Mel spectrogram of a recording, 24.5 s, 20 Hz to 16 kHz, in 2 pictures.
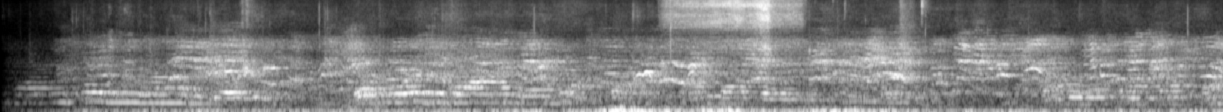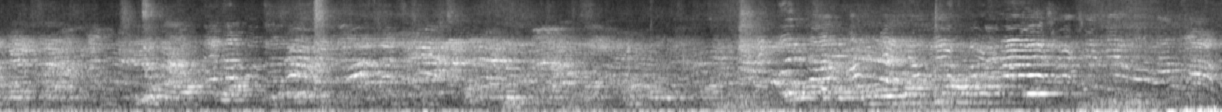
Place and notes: Fangyuan Township, Changhua County - Primary school
In the Primary school, Binaural recordings, Zoom H6+ Soundman OKM II
Changhua County, Taiwan, 23 December, ~15:00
